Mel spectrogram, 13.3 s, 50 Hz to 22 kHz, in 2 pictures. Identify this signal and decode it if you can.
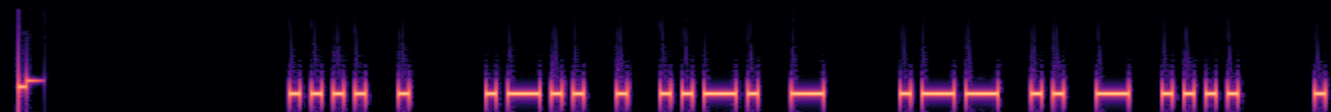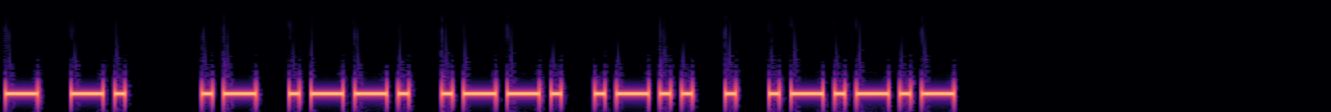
Morse code, heard as a keyed tone, about 22 wpm, 700 Hz. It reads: HE LEFT WITH AN APPLE.
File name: practice / 22wpm / Sentences with 2-Word Phrases - 22wpm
